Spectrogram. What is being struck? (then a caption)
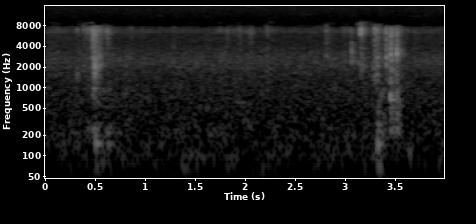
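Bar of black soap cut with a metal knife. A small solid piece of black soap is held in the fingers while a metal knife blade cuts and shaves flakes from it. Two brief clusters of crisp, scraping slicing sounds, one near the start and one near the end, stand out over a quiet, steady background hiss.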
